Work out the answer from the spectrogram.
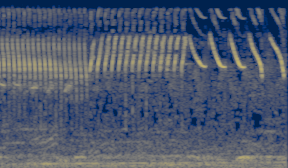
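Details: Canary tutor song, played to prompt young canaries and birds that have stopped singing: fast, high trilled phrases of rapidly repeated notes, shifting after a second into a quicker trill, then a slower series of sharp downward-sweeping whistles.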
